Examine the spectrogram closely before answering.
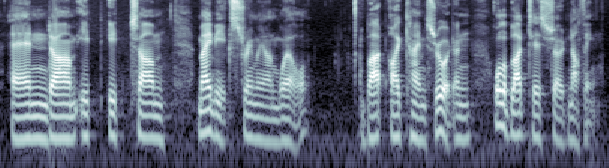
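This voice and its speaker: A man with an Australian accent speaks at a fairly slow pace in a fairly low pitch, his intonation fairly even, on a very clean recording with a silent background. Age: 60s. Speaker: person living with HIV sharing experience. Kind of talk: personal testimony interview. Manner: hesitant, with frequent fillers.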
